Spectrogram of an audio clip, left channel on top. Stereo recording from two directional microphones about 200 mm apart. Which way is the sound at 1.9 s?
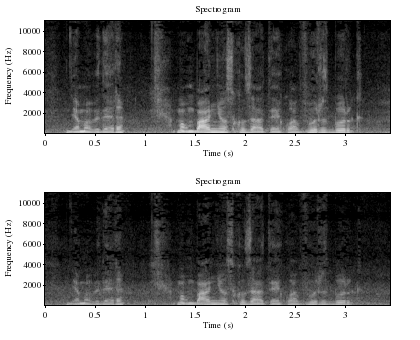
15° left (ahead or behind).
